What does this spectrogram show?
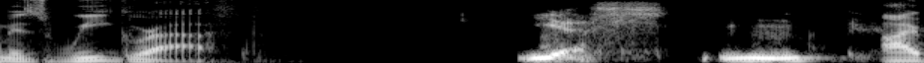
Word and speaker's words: Weag: can blow the whistle your last name is WRA yes I pronunciated that right correct yep that was that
